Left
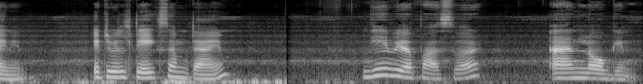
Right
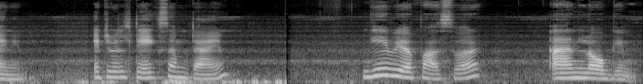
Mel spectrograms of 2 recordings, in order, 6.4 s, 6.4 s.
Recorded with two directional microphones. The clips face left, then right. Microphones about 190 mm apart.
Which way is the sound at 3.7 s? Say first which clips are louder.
Right 2 dB; 5° left (ahead or behind).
